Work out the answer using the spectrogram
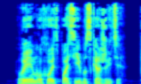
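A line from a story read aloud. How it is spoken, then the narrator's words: Father's mutter. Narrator (Russian): пробормотал отец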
